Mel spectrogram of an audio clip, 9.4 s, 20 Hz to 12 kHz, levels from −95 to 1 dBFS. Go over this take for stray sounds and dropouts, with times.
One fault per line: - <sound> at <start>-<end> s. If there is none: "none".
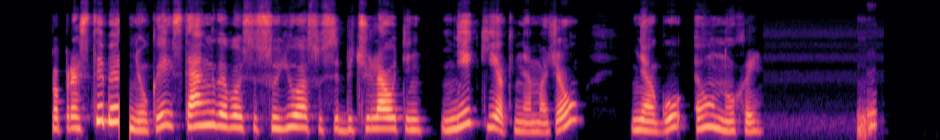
- dropout at 1.2-1.3 s
- laugh at 8.6-8.8 s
